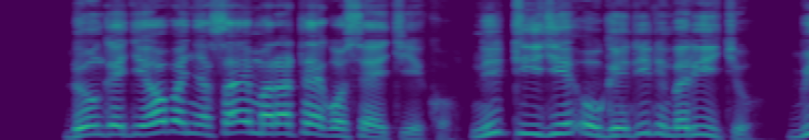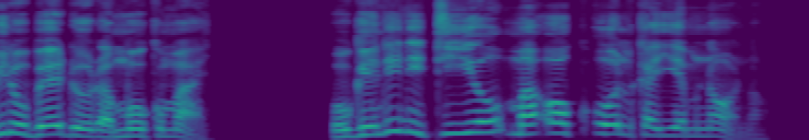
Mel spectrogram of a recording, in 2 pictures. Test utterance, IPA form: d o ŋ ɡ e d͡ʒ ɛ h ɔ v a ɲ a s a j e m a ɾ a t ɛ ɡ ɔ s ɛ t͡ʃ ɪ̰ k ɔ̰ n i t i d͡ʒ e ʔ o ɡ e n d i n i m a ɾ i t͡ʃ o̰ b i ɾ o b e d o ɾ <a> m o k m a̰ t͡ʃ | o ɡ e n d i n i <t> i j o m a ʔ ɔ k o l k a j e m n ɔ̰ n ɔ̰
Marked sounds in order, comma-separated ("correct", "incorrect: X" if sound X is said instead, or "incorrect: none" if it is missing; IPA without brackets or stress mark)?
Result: correct, correct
